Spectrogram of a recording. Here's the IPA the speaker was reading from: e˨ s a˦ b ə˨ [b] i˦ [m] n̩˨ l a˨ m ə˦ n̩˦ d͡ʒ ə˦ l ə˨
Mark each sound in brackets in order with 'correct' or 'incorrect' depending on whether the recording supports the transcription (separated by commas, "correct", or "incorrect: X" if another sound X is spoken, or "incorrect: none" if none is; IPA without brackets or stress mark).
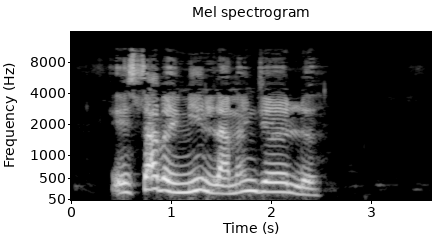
incorrect: m, incorrect: none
